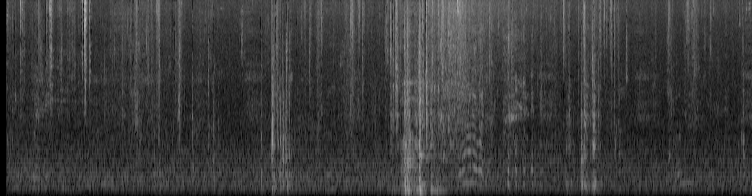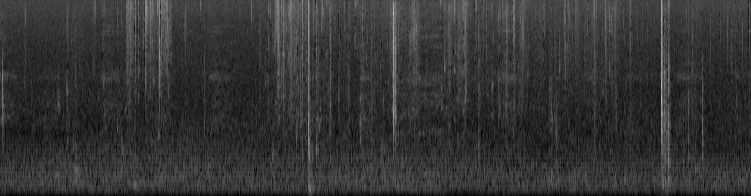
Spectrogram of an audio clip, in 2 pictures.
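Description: Water sloshing and lapping against the side of a small open fishing boat as a big sea bass is hauled up alongside the hull by hand. A few sharp knocks and splashes break in, the loudest about eight seconds in.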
